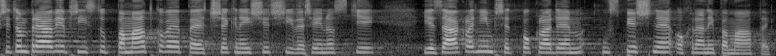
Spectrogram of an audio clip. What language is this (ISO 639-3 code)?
ces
